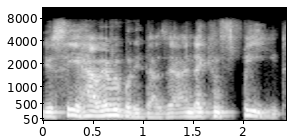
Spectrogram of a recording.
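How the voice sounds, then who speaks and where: A man speaks at a medium pitch with a Yoruba accent, his voice somewhat breathy. His intonation stays fairly even. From Nigeria (Lagos), then England from age seven. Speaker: public speaker and commentator. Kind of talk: Q&A answers at a conference.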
